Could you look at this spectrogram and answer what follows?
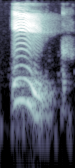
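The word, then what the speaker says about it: एक: A sounds like say or play. Repeat after me. A, A, A. An example starting from A is ache.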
